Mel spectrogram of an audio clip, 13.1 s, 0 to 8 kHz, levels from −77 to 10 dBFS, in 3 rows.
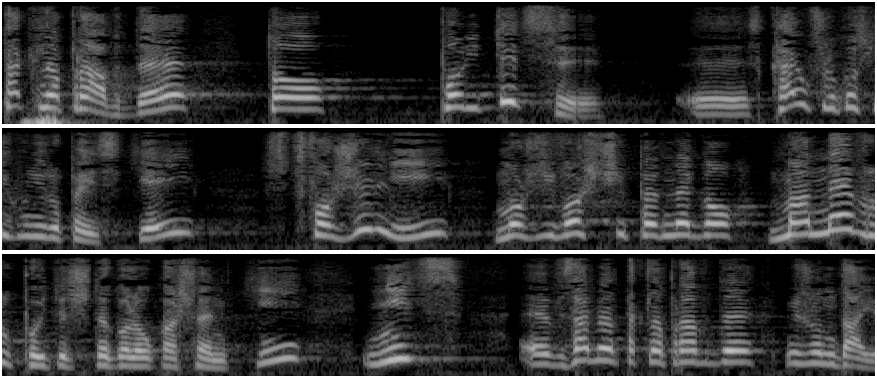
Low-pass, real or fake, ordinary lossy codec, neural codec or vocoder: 7.2 kHz; real; none; none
